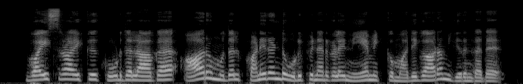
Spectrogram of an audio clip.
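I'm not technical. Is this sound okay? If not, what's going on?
No. The speech has a hissy, grainy edge from start to finish, with attacks blurred rather than crisp, and nothing above about 14.2 kHz, so the top sparkle is missing. This is plainly audible Vorbis compression, likely from saving the file at a low quality setting. To save space, the encoder describes fine high-pitched detail only roughly, so that detail comes back as a noise-like texture instead of the original sound.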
